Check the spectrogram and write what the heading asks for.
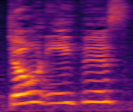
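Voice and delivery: imitated alarm, high and loud; mock urgent warning. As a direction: call it out like warning a crowd. Imitates him warning everybody.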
